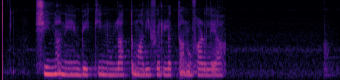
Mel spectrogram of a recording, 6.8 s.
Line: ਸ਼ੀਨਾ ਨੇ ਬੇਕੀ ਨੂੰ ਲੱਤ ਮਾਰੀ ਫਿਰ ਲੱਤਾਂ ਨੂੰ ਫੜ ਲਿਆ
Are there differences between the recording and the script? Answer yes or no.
no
